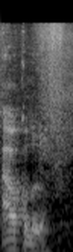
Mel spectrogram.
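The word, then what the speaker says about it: Alcolu: south carolina it's pronounced alkalu actually it's a little bit different kind of got like that southern slang to it small town uh so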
